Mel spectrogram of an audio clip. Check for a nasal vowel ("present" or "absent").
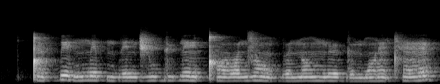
present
